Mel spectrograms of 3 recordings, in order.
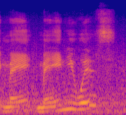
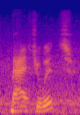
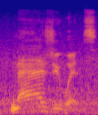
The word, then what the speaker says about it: Mazowicz: Did you say Manuwitz? Mazowicz. Mazowicz. Man, I've been saying this wrong this whole time.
